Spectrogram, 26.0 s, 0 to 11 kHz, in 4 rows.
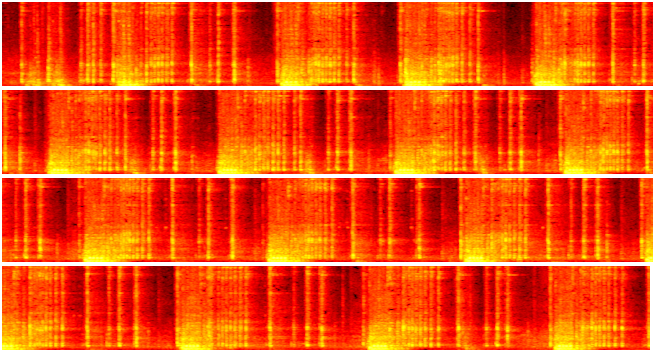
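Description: Husqvarna 154 chainsaw pulled over by its recoil starter about fifteen times, roughly one pull every second and a half to two seconds. The plug is out and a compression gauge is in its place, so the engine cranks without firing during a compression test; the reading comes to 150 psi, very good after the cylinder repair and new piston and ring.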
